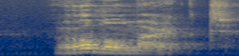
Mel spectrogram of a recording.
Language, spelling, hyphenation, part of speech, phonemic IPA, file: Dutch, rommelmarkt, rom‧mel‧markt, noun, /ˈrɔməlˌmɑrᵊkt/, Nl-rommelmarkt.ogg
- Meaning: flea market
